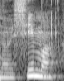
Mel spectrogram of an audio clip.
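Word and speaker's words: Наусима (直島): Вторая часть моего знакомства с Кусамой произошла, кстати, в Японии, на острове Наусима, по-моему, на русском это произносится Наусима.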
